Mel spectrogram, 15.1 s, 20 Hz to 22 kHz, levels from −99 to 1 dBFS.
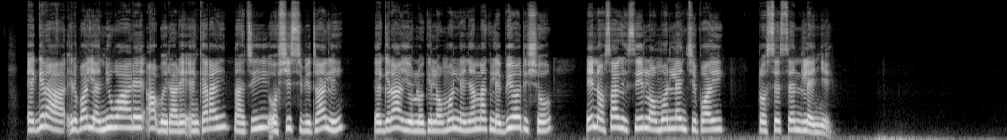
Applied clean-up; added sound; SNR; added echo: neural mask model DeepFilterNet 3.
